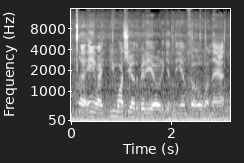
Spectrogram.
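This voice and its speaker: With loud noise all around in the background, a man is talking. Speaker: vlogger. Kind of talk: casual vlog chat. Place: car. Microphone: phone near.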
